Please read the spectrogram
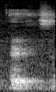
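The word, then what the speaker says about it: ארץ: It is the Hebrew word eretz, or eretz. It's the Hebrew word aleph resh zadi sofi, pronounced eretz, and spelled in English E-R-E-T-S.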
